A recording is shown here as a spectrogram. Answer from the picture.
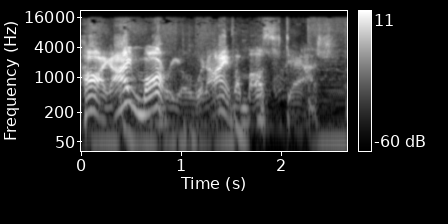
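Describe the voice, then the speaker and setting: A put-on character voice at a moderate pace over clear background noise. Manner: cheerful, excited.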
